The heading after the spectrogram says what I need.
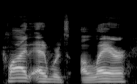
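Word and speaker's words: Clyde Edwards-Helaire: myth the legend c-e-h clyde edwards elaire the h is silent if you didn't know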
